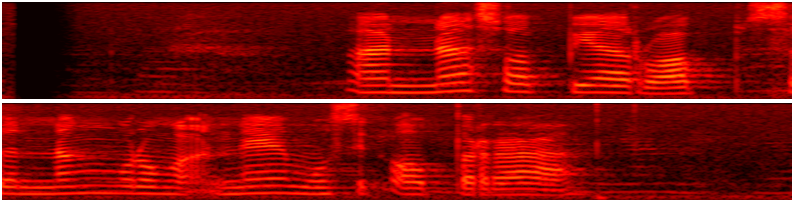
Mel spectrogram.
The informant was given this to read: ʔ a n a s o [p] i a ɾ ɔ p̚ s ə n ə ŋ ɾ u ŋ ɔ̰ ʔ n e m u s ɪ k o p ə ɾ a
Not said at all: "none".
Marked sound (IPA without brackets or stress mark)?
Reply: p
